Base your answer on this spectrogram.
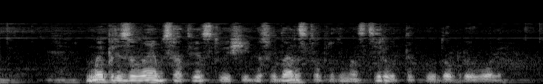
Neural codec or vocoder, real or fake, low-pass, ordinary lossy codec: none; real; 7.2 kHz; AAC, 64 kbps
